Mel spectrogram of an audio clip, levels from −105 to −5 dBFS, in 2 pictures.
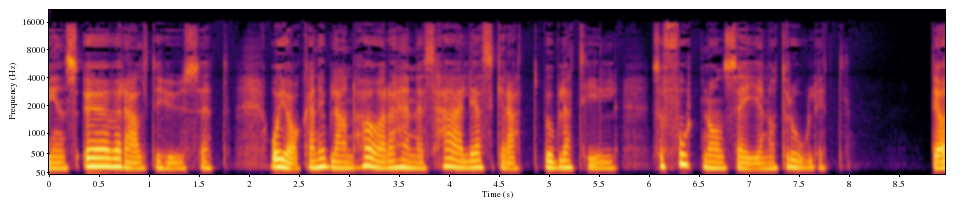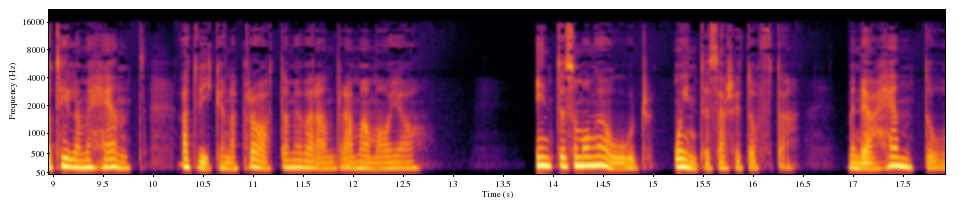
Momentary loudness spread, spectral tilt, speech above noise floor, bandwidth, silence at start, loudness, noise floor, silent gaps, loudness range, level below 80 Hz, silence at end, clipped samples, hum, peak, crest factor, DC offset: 15 LU; -6.5 dB/octave; 63 dB; 16 kHz; 0 s; -16 LUFS; -79 dBFS; none; 5 LU; -62 dBFS; 0 s; under 0.1%; none; 0 dBFS; 16 dB; under 0.1%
